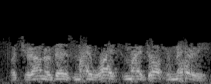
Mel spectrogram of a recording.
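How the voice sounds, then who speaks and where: A man's voice: mid-range voice, fast, heavy background noise, lightly acted. An actor playing a frightened, bitter, pleading grocer and family man in an old radio drama. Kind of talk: 1940s radio drama acting. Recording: tinny old radio, loud crowd murmur.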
